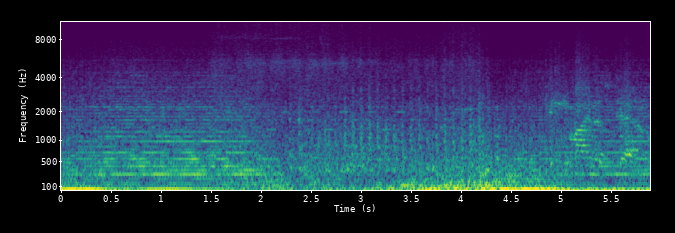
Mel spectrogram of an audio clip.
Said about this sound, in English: We have a go for main engine start.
